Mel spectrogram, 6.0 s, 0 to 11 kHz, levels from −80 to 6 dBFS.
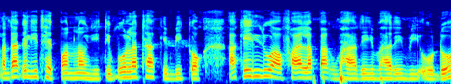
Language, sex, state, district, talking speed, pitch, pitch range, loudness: Karbi, female, Assam, Karbi Anglong, 160 wpm, 160 Hz, 150-190 Hz, -17 LUFS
